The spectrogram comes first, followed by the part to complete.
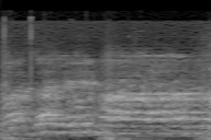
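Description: A group of voices chanting a mourning lament (nauha) for Husayn in unison. A low thud about once a second keeps the beat: chest-beating (matam).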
